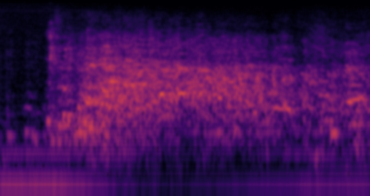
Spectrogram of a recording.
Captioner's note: laughter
